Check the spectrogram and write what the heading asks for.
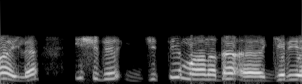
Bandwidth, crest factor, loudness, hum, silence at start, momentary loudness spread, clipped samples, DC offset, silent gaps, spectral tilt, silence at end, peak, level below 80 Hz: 4.1 kHz; 12 dB; -17 LUFS; none; 0 s; 15 LU; under 0.1%; under 0.1%; none; 0.5 dB/octave; 0 s; -6 dBFS; -66 dBFS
